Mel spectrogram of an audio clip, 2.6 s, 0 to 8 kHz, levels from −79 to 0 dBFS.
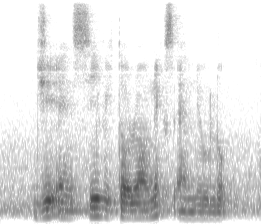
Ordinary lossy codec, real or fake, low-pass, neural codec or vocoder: none; real; none; none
